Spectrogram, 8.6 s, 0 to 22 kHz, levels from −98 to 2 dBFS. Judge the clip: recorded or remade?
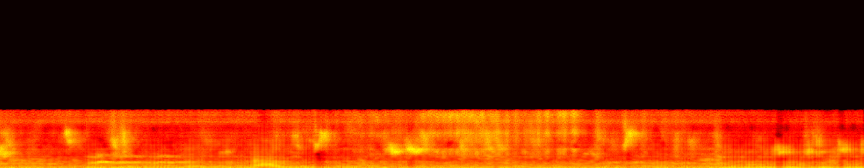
remade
